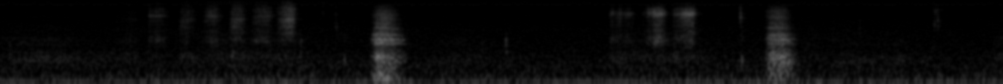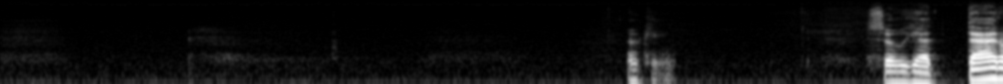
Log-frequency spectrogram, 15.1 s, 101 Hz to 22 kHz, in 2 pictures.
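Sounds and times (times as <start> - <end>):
scratchy strokes on plastic parts: 0.9 - 2.3, 4.6 - 5.3.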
